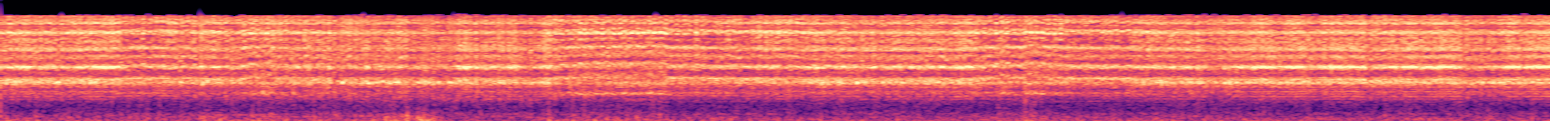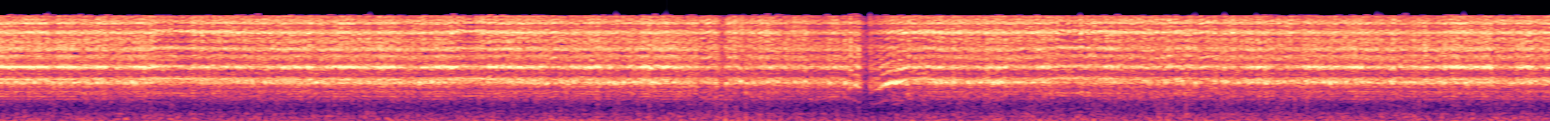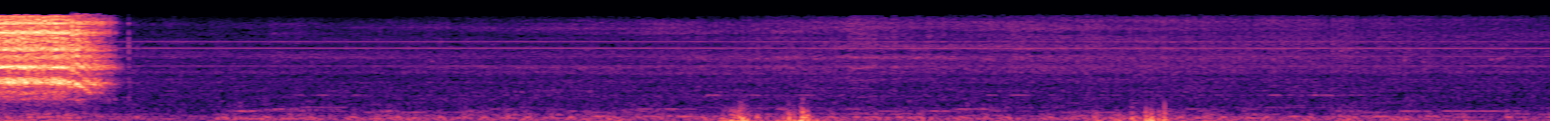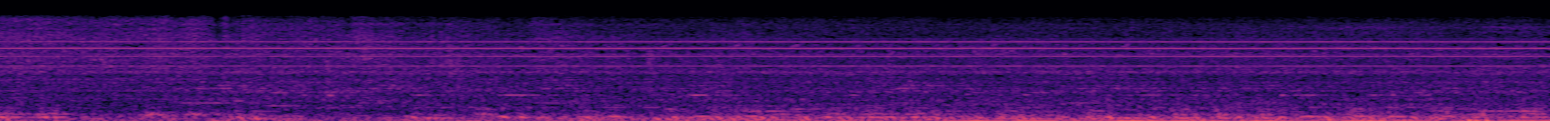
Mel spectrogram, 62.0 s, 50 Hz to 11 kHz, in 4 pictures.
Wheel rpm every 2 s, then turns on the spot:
160, 160, 160, 160, 160, 160, 160, 160, 160, 160, 160, 160, 140, 160, 160, 140, 10, 0, 0, 0, 0, 0, 0, 0, 0, 0, 0, 0, 0, 0, 0.
none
